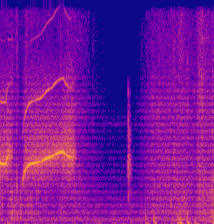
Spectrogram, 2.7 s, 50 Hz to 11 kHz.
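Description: A player whistles for a horse in Red Dead Redemption 2: two clear, rising whistles up front, then quiet game ambience with a brief chirp and soft thuds.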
